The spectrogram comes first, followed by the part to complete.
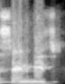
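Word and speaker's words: sandwich: ऐसे ही जो है सैंडविच लिखा होता है लेकिन प्रोनाउंस जो है हम करते हैं सैंडविच मिलते हैं फिर नेक्स्ट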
